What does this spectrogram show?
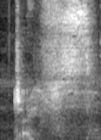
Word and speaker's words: GIF: We get GIFs. GIFs. I'm glad you pronounced it correctly.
